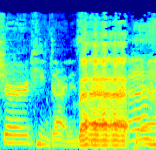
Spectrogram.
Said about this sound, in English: look, you hear that? You hear that? That sound was a goat sound.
